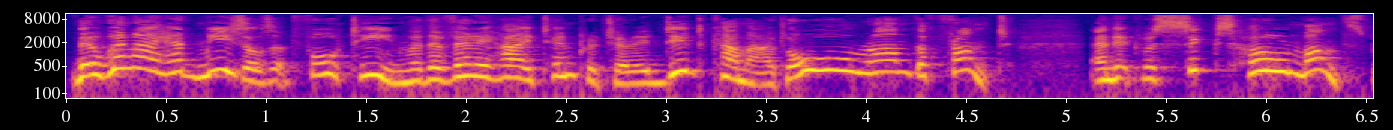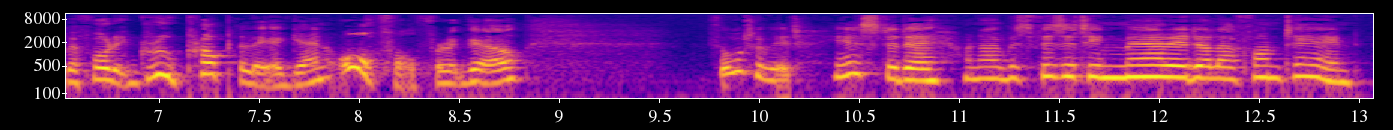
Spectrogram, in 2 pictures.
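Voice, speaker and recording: A woman playing a scatty, opinionated middle-aged English crime novelist in a radio drama, husky and given to exclaiming. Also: high voice, very animated, brisk, a little mellow, exaggerated voice. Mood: brisk, curious. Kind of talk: British radio drama acting.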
